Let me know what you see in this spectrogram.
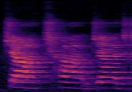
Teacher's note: इनमें जो हमारा जीभ है वो तालु को टच कर रही होती है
